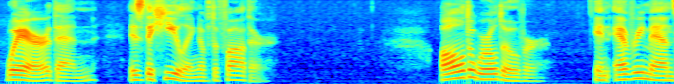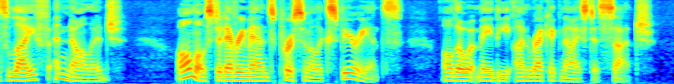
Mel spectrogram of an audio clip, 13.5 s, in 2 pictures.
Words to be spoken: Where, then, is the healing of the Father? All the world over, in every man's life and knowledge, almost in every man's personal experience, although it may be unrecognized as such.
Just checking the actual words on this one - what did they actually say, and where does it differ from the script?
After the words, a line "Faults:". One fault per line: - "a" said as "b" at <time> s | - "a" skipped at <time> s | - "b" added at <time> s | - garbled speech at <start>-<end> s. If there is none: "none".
Where, then, is the healing of the Father? All the world over, in every man's life and knowledge, almost at every man's personal experience, although it may be unrecognized as such.
Faults:
- "in" said as "at" at 8.9 s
